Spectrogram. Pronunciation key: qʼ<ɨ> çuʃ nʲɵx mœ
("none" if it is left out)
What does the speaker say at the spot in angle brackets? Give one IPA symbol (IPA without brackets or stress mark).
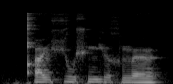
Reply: y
